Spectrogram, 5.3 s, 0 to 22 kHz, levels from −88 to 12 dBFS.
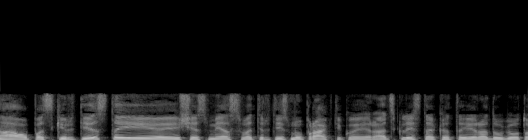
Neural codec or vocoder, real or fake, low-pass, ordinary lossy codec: vocoder, 44.1 kHz, 128 mel bands every 512 samples, BigVGAN v2; fake; 7.2 kHz; MP3, 48 kbps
